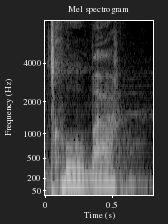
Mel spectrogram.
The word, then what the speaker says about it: Cuba: Uh, so, formally, my name is Ayanda, surname Kuba. A great one, I should say. It's spelled C U B A, like the small Cuban islands.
